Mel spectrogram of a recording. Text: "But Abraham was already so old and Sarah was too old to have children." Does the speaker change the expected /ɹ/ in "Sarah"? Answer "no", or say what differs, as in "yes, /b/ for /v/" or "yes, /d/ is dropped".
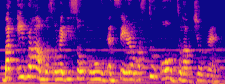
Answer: no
